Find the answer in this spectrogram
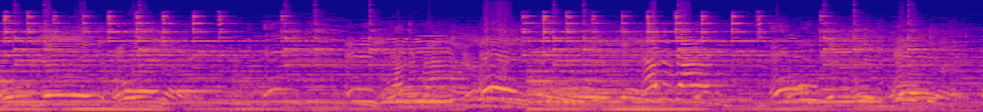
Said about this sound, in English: Now, this week we're talking about Somerset, so are you ready to ring the bell and unleash the county crier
